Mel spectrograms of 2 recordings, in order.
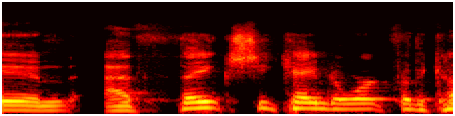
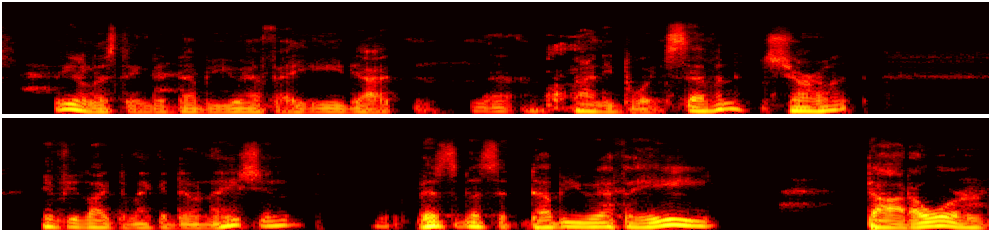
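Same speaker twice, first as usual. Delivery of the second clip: easygoing, laid-back public radio announcer read; 8 semitones lower than usual. Doing an on-air station announcement in NPR announcer voice. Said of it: "I can do my N P R voice".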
